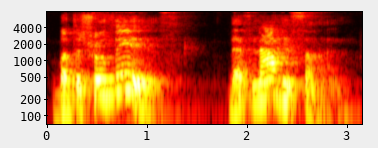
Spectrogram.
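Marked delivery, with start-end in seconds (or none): none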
